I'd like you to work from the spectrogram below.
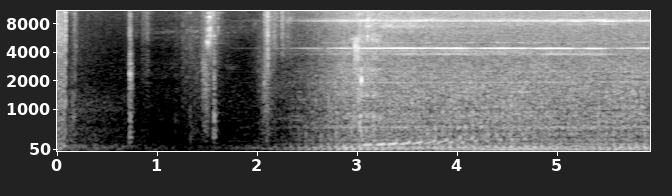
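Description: Helicopter in the video game Fallout 76, its rotor and engine noise swelling in from quiet to a steady, loud drone that holds to the end, with a few sharp game sounds early on.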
